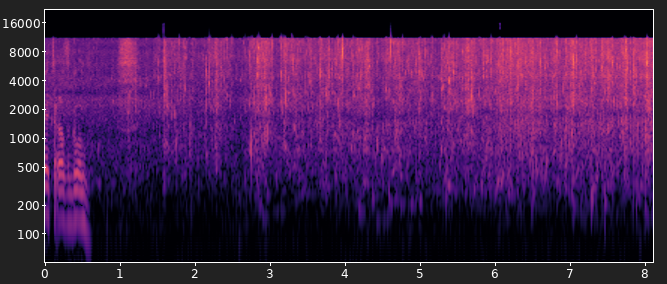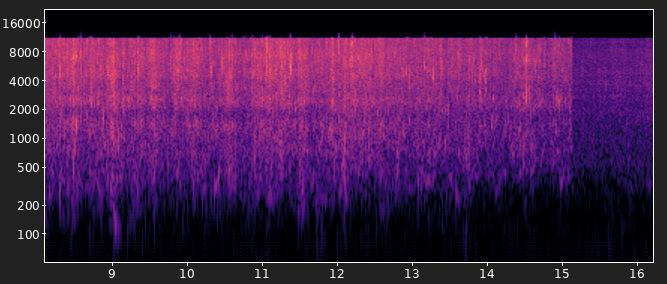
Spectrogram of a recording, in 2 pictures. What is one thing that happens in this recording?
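A fish thrashes and splashes in the water close by.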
